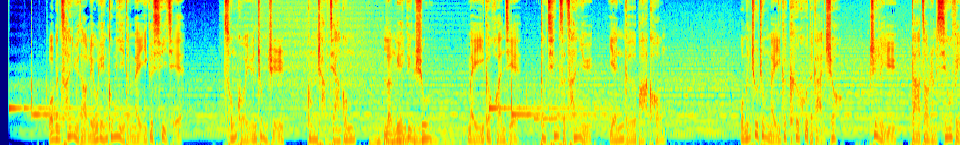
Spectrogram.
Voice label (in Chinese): 成熟 大气 科技感 品质 广告 榴莲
